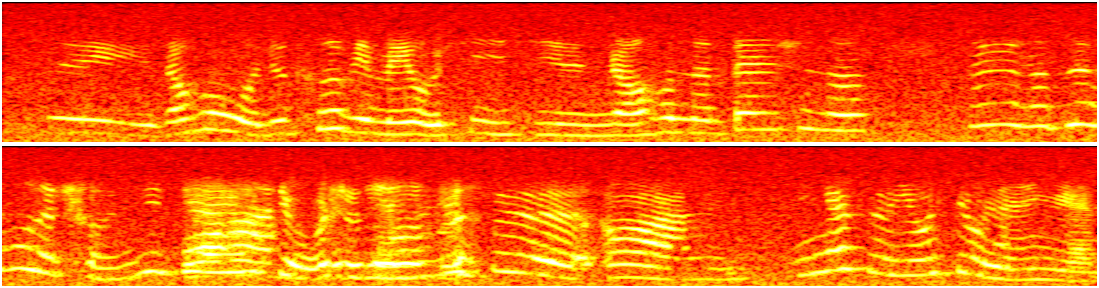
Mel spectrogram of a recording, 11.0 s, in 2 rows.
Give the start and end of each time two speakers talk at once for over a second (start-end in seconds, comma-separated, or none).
6.4-7.7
